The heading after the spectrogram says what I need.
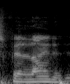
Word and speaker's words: Lynott: His name is Phil Lynott. It's like it rhymes with lie not.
